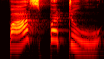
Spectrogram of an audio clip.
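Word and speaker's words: Passepartout: अब इसको आप टाउट नहीं बोलेंगे, इसको हम TU ही प्रोनाउंस करेंगे क्योंकि ये फ्रेंच नेम है। पासपाटू, अ फ्रेंच पैसेंजर, वेंट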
